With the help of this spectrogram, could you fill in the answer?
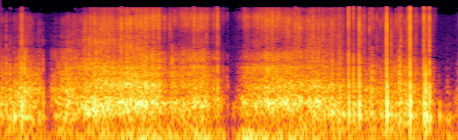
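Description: A derma roller with metal spikes is rolled over the top of a black foam windscreen on a microphone, scratching the foam. The result is a close, dense crinkling and scratching texture, mostly low and mid-range, with brief dips in the noise between passes. Sharper crackly ticks stand out toward the end.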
